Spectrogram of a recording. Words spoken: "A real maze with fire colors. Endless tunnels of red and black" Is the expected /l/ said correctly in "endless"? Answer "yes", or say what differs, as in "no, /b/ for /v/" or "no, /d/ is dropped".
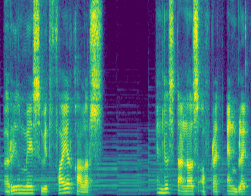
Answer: no, /l/ is dropped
